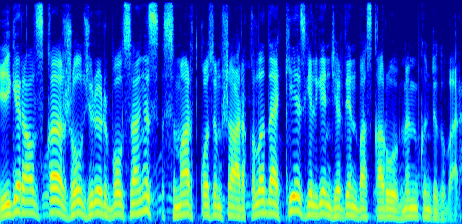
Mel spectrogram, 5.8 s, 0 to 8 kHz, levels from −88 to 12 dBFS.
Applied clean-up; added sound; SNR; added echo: none; none; none; none.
